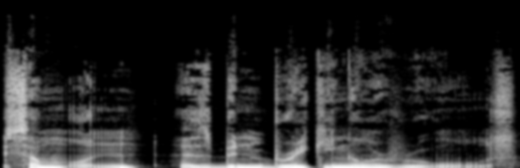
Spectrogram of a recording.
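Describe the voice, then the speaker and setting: In a very clean recording with a silent background, a man does a put-on character voice. His pitch is medium and his pace very slow. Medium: read story. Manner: slow, calm, ponderous.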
